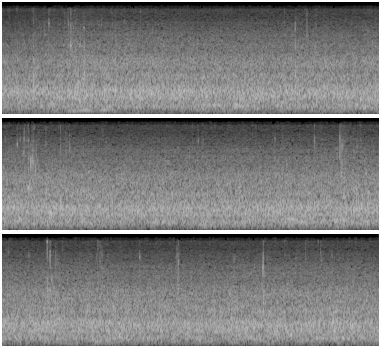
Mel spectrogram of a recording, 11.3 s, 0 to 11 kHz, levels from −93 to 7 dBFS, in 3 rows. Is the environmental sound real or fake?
real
